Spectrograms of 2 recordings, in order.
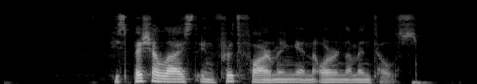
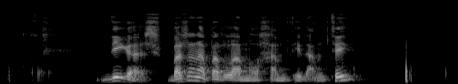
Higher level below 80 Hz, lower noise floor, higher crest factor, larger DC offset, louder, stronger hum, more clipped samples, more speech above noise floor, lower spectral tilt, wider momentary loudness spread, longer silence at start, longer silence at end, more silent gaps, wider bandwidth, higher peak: first, -54 dBFS vs -84 dBFS; first, -74 dBFS vs -65 dBFS; about the same, 20 dB vs 22 dB; neither; first, -23 LUFS vs -32 LUFS; neither; neither; first, 51 dB vs 34 dB; first, -6 dB/octave vs -4.5 dB/octave; first, 18 LU vs 15 LU; first, 1.15 s vs 0.35 s; second, 0.5 s vs 1.05 s; neither; about the same, 11.5 kHz vs 11.5 kHz; first, -4 dBFS vs -12 dBFS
